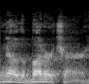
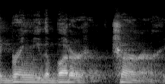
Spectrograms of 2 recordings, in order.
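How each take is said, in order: First: Butter churner pushed out louder; retold correction, noticeably louder on "butter churner"; emphatic correction. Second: Said in the usual way. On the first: Repeating the correction.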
